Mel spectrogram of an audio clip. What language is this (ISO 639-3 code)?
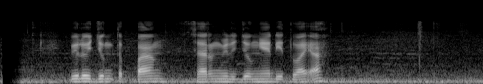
sun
